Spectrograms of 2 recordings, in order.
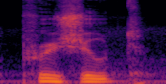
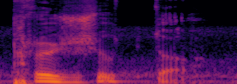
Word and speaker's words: prosciutto: And so, it's not prosciutto, it's prosciutto. – Right. – It's not cubbygall. Right. It's capicola.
